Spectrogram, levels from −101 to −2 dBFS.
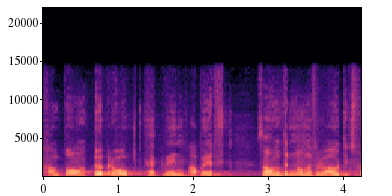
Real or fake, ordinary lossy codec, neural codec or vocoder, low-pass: fake; none; codec, 44.1 kHz, 2.6 kbps, DAC; 14.4 kHz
